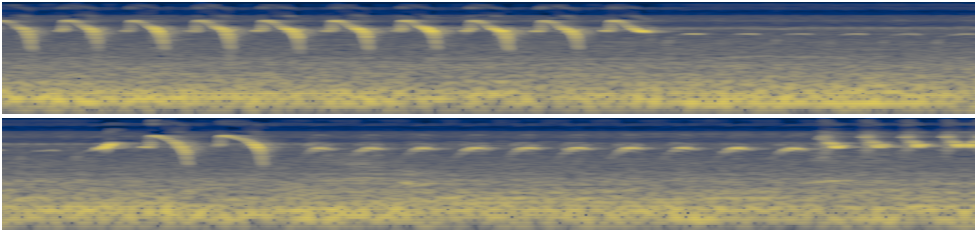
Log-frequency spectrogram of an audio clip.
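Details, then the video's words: Munia with imitated canary song: a fast string of steeply falling whistled notes, a short pause, softer repeated ticks, then another burst of rapid high trilling notes over a low hum. "Burung PIPIT Full isian KENARI"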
